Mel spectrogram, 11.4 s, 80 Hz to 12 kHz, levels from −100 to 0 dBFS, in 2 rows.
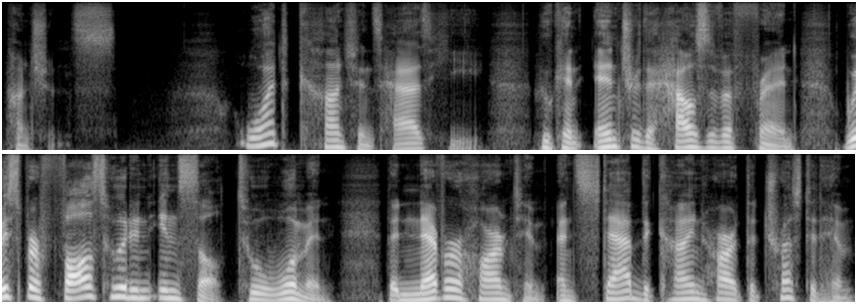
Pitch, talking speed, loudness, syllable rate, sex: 135 Hz, 170 wpm, -20 LUFS, 4.9 syllables/s, male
